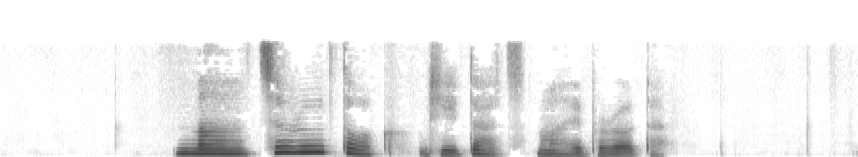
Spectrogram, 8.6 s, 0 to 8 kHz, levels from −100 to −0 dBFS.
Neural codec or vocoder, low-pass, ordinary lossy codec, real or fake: codec, 24 kHz, 0.5 kbps, DualCodec; 7.2 kHz; MP3, 24 kbps; fake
